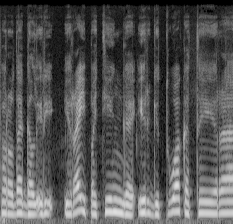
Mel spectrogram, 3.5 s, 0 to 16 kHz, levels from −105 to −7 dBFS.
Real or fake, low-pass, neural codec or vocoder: real; 14.4 kHz; none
